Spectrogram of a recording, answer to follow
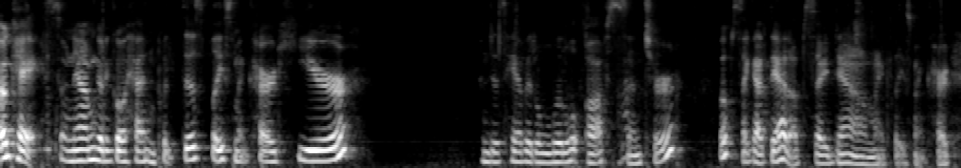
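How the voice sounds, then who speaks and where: Her intonation lively, a woman with a fairly low pitch speaks at a moderate pace. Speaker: crafting video host. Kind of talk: tutorial. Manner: casual, talking to herself.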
